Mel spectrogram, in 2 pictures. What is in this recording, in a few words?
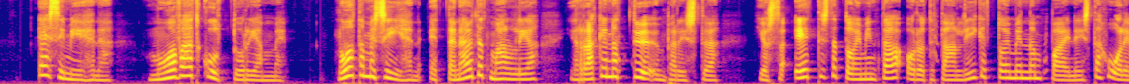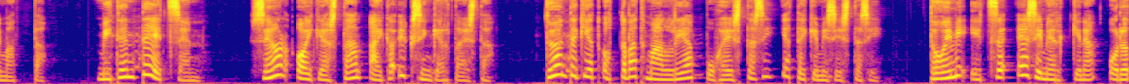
e-learning Manager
